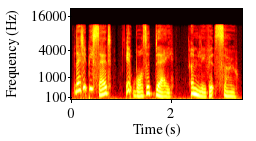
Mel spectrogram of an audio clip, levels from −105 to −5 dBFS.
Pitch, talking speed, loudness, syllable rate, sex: 210 Hz, 210 wpm, -17 LUFS, 5.0 syllables/s, female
